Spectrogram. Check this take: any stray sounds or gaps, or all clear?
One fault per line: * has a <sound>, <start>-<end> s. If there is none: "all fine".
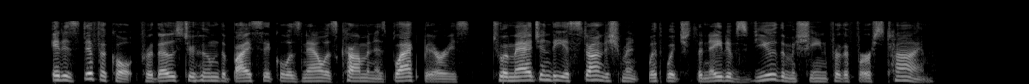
all fine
